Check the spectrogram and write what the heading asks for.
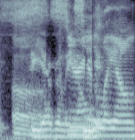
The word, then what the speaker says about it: Sierra Leone: This year was also in Sierra Leone. Did I pronounce that right? Sierra Leone.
